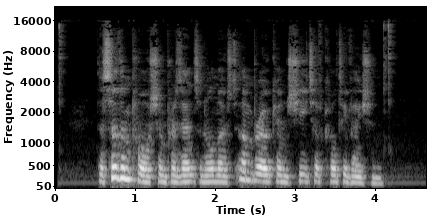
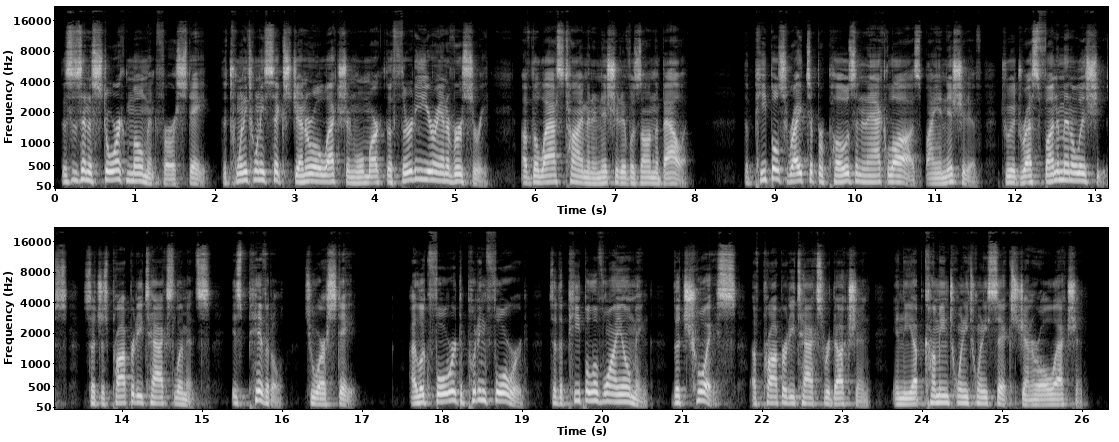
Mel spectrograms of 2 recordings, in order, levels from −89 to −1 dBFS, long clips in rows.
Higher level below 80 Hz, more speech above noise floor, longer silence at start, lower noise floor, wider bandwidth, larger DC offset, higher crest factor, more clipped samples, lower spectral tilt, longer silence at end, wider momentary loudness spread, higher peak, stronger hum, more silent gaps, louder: second, -60 dBFS vs -54 dBFS; second, 30 dB vs 55 dB; first, 0.55 s vs 0.1 s; second, -50 dBFS vs -73 dBFS; second, 15.5 kHz vs 19 kHz; neither; about the same, 18 dB vs 16 dB; neither; first, -6.5 dB/octave vs -4.5 dB/octave; about the same, 0.45 s vs 0.35 s; first, 14 LU vs 9 LU; about the same, -2 dBFS vs -2 dBFS; neither; neither; about the same, -20 LUFS vs -18 LUFS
